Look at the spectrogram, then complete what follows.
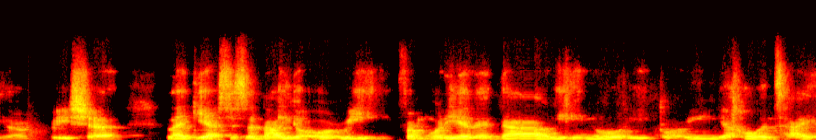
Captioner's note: non-english speech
